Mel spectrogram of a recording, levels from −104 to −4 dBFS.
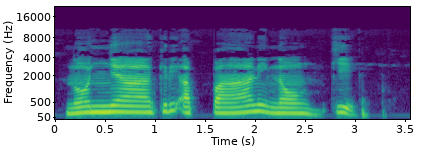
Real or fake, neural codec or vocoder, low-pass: real; none; 10.8 kHz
